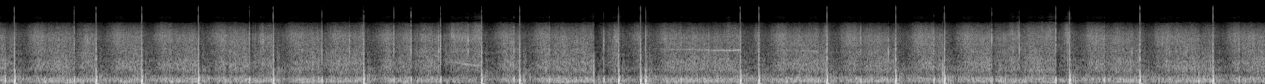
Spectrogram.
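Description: Fireworks going off in rapid succession: a steady hiss and crackle of sparks with sharp bangs and pops coming about three times a second.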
